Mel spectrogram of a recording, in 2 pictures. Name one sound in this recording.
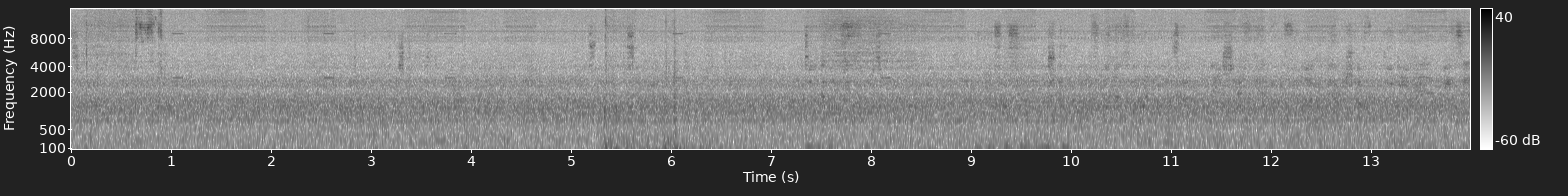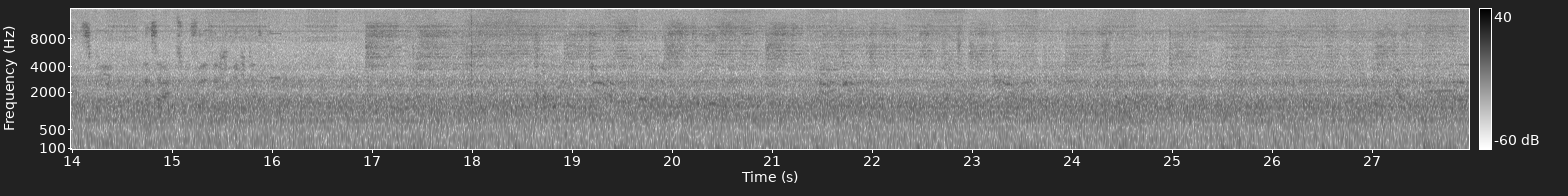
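A car engine hums steadily as the car drives along a motorway.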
